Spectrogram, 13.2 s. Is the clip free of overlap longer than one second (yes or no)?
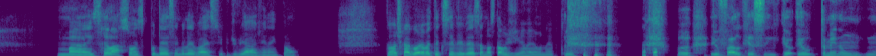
yes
